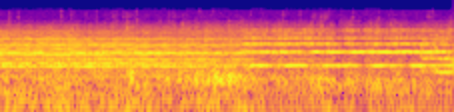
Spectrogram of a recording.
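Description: Stage-musical music of long held chords, moving to a new chord a little over a second in.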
